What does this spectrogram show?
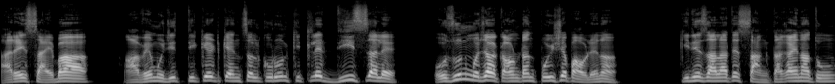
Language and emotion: Goan Konkani, angry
